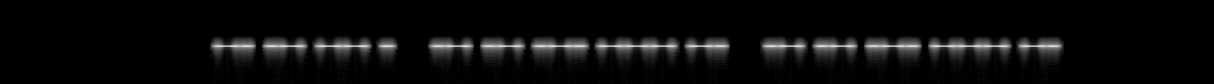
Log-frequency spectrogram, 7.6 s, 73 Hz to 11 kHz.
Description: Morse code, heard as a keyed tone, about 30 wpm, 700 Hz. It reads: NAME AARON AARON
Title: Practice QSO - Exchange 1 - Beginning - 30wpm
